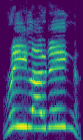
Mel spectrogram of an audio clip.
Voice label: reload, dialogue UK; mohaa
